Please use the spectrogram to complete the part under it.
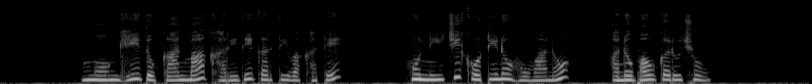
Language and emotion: Gujarati, fearful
